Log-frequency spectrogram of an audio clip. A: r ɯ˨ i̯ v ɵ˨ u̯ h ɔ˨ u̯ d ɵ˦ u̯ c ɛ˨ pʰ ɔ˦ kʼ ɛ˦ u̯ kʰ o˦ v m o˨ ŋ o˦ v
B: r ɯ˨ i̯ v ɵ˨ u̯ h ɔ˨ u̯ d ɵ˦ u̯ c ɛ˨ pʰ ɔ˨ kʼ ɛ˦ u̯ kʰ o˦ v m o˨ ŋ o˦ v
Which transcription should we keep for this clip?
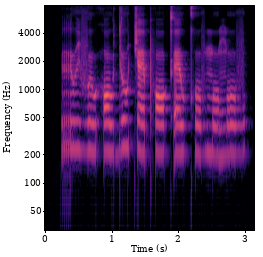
A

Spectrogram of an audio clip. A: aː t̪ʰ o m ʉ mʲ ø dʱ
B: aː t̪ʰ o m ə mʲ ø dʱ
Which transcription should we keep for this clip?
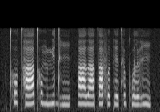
B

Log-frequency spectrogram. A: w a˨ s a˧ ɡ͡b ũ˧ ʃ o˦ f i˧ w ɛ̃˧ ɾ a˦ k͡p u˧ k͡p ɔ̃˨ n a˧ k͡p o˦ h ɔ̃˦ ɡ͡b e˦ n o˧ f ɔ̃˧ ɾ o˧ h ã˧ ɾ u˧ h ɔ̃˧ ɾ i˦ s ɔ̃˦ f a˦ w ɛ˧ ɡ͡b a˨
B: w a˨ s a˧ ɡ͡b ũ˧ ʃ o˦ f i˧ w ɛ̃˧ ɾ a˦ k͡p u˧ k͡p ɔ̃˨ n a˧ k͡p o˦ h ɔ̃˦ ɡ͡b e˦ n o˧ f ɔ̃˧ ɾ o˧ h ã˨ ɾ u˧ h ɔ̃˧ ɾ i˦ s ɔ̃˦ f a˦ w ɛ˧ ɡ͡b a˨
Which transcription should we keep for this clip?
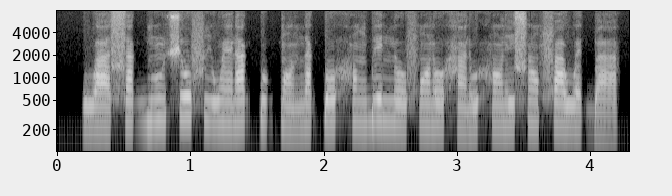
B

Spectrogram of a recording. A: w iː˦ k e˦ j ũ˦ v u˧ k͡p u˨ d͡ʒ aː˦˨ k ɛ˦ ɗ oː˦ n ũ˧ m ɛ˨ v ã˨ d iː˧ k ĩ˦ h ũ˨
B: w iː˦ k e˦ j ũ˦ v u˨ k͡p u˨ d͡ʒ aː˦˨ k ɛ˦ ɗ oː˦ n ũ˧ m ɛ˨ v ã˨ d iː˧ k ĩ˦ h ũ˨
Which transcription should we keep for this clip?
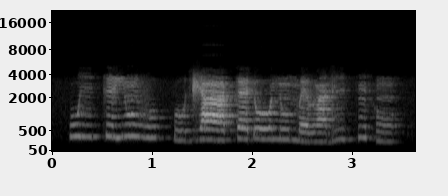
A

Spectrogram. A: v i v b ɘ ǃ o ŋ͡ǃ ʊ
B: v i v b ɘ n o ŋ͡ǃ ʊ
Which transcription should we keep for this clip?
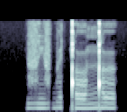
A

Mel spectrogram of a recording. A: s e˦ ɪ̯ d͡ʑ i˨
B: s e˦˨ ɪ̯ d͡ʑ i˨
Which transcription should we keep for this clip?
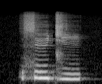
A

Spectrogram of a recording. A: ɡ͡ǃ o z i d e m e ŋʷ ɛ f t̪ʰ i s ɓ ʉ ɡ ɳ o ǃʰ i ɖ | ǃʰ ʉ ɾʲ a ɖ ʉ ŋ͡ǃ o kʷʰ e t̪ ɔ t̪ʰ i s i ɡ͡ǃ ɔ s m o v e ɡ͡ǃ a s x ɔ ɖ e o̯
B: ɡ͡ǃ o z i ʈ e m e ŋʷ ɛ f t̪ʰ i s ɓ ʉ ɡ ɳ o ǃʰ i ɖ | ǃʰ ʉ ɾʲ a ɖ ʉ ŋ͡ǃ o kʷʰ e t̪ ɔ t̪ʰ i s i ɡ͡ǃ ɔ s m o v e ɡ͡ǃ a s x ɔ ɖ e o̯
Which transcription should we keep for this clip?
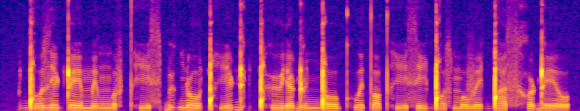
B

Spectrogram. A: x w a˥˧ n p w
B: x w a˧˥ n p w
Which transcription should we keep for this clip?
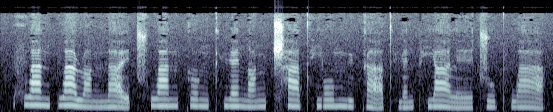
A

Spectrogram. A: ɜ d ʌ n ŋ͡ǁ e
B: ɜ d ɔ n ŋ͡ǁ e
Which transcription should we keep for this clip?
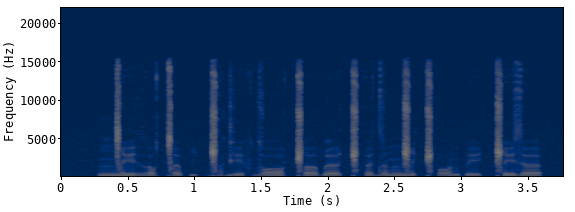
A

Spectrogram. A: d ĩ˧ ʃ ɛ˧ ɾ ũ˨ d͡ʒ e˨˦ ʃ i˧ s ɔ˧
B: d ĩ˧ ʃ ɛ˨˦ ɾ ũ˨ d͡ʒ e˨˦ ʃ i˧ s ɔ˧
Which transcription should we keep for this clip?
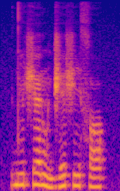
A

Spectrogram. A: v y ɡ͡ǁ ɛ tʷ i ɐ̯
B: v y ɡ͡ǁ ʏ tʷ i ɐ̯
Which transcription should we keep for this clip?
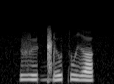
B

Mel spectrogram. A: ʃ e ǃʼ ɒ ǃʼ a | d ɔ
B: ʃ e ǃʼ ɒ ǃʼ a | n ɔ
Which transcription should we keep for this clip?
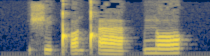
B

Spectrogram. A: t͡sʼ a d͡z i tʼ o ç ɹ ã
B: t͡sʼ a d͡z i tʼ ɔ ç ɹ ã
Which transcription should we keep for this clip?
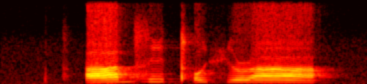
A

